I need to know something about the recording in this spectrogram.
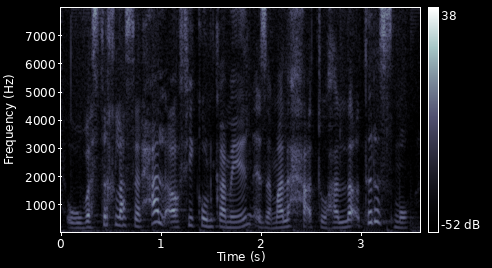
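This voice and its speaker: A woman teaching French words in a televised lesson, stretching out each word and spelling it slowly for her pupils. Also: mid-range voice, lively intonation. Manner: slow, clearly spelled-out drilling of words.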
